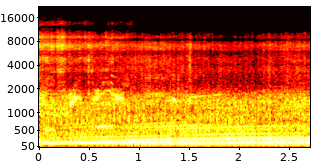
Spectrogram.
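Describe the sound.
An SUV engine drones loudly as the vehicle spins around and weaves through cones, with a steady, humming tone that holds throughout while voices talk over it.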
